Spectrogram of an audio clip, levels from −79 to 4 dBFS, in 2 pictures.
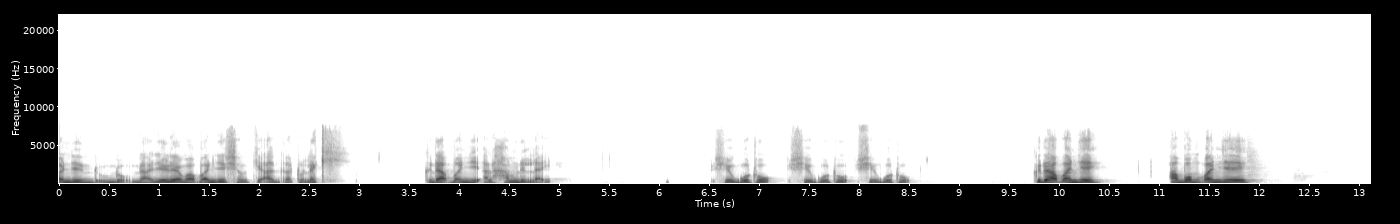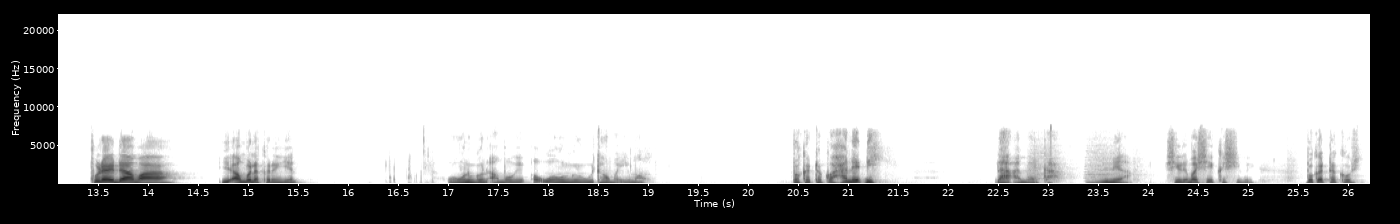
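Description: Nothing here stands out as a fault: the speech comes across the way you'd expect from a Bluetooth headset link on the mSBC wideband codec, and there's no dropout, glitch or other problem anywhere along the way.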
